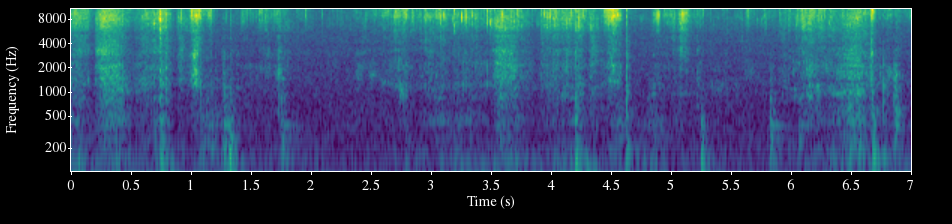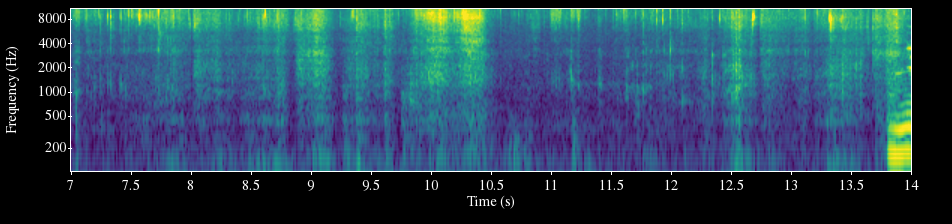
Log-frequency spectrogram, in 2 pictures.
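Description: A knife cutting a zander fillet away from its scaled skin on a wooden cutting board: irregular crackling, scraping strokes as the blade works along the skin.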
